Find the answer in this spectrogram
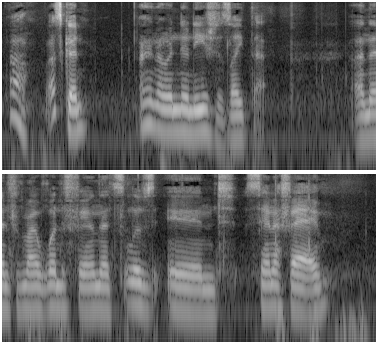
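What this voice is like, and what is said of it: Congested voice from a cold. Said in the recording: “I have a cold. That's why I keep yawning and I don't feel good.”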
